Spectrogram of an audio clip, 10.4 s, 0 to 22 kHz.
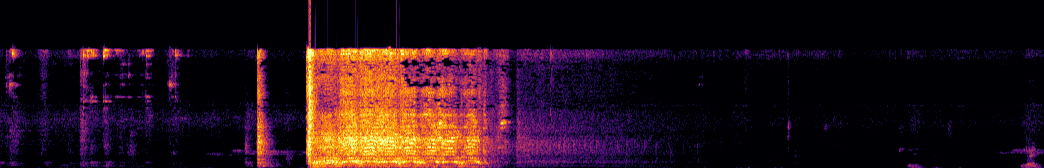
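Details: Ford 4000 tractor after replacing the fuel injection pump inlet cover plate. About two seconds of loud, labored cranking cuts off without catching, from air still in the diesel fuel system. Fixed by bleeding the pump.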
